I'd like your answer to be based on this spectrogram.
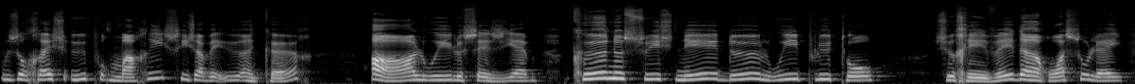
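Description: Marie-Antoinette, a performer doing a haughty, sharp-tongued queen. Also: medium pitch, lightly acted. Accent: put-on Eastern French accent. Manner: haughty, cutting, sardonic.

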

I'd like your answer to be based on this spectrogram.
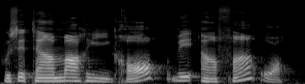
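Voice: mid-range voice, takes it slowly, fairly bright tone. A performer playing a haughty, sardonic queen with a put-on Eastern French accent in a comic sketch. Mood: cutting. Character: haughty, sharp-tongued queen, adult woman.

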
